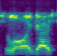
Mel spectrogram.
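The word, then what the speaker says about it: Soligo: Now, you pronounce his name Saligo, is that right? – Yeah, I say Saligo. Some people say Saligo, and Jake's never pulled me up on it.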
